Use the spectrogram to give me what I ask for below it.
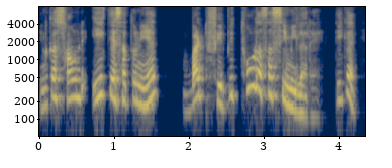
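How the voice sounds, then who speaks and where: A woman with an Indian accent teaching terms for an exam. She drags out English definitions slowly, explains faster in Hindi, repeats key words and asks rhetorical questions. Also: mid-range voice, sing-song, warm tone, husky. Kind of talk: exam-prep lesson.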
